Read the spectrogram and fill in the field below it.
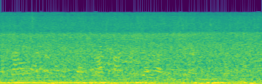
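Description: Young men shout and talk excitedly nearby.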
